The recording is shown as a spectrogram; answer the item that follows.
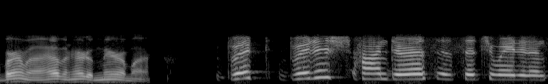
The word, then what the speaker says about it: Myanmar: Miramar or Myanmar? Miramar is how they pronounce it. There is an N in it, though.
